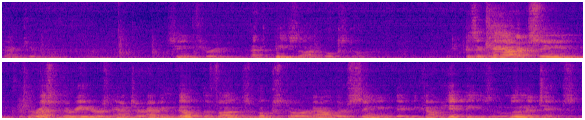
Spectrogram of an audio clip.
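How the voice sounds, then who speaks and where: A man's voice: medium pitch, moderate pace, slight background noise. A man narrating at a table read, reading stage directions aloud. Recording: echoey room, distant mic, background music.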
